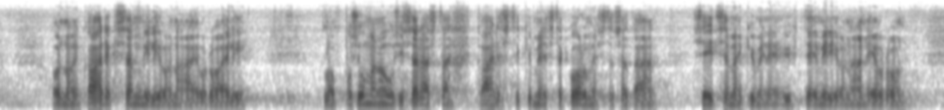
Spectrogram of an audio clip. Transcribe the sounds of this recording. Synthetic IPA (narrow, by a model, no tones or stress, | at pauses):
onnoiŋkɑhdeksɑmmiljoːnɑːeuroɑeli | lopːusumːɑnuːsisɑdɑst̪ɑkɑhdest̪ɑkymːenest̪ækolmest̪ɑsɑt̪ɑːn | seit̪semæŋkymːenenyht̪eːmmiljoːnɑːneuroːn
